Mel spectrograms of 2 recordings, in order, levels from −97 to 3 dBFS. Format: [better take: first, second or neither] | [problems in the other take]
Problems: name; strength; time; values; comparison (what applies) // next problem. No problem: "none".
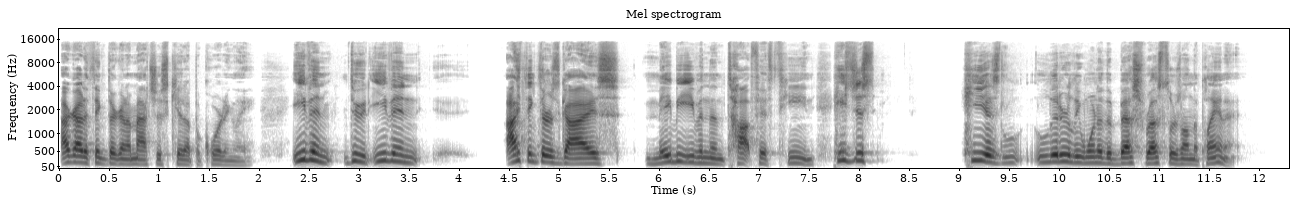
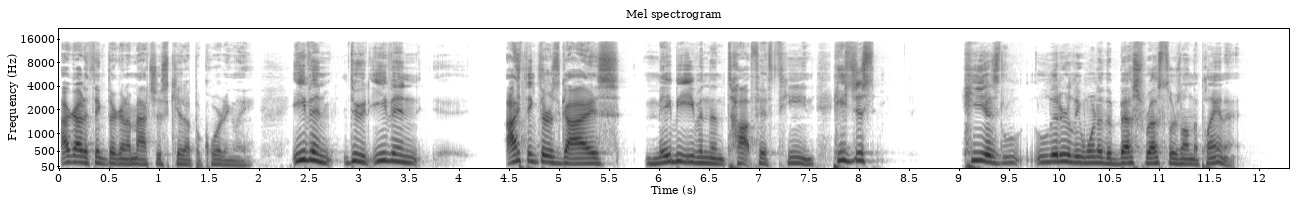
second | thin; somewhat; fading below 350 Hz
